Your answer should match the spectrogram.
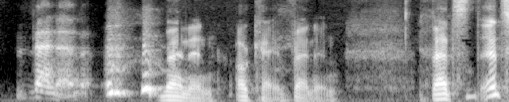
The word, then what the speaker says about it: Veenan: I always get Veenan or Venen. It's No, it's Venen.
